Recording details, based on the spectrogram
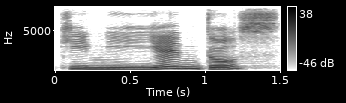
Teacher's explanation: Quinientos ends in an S, so we know that the emphasis is going to go second to last, quinientos.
